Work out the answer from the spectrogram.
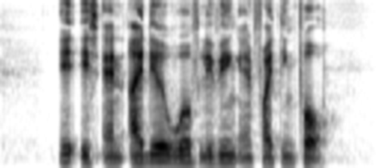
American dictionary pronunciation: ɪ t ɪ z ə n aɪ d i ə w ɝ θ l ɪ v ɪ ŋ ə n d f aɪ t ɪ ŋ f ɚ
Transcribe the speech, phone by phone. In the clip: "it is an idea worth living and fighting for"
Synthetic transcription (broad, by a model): ɪ t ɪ s ə n aɪ d i ə w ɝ f l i v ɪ ŋ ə n f aɪ t ɪ ŋ f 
